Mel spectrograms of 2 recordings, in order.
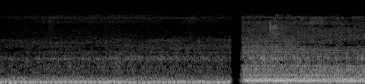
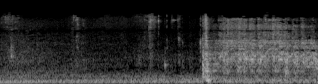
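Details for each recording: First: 1986 Ford Ranger XLT SuperCab 4x4, abandoned 16 years, running on varnish-smelling old gas from the front tank: even, steady low rumble at idle with no stumbles or knocks; idles smoothly. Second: 1986 Ford Ranger XLT SuperCab 4x4, fuel injected, abandoned 16 years: spark present, ether used, starter churns about three beats a second with one brief flare, then nothing; fuel drained from the rails through a leaking pump.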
